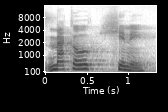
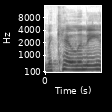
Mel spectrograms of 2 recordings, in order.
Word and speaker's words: McElhinny: how do you pronounce it's Mel hiny okay not one person not one person said it right I don't think no I get melany a lot um and unpronouncable generally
